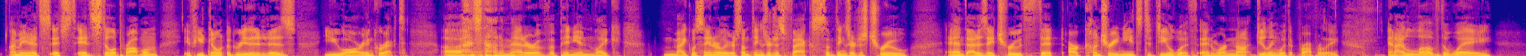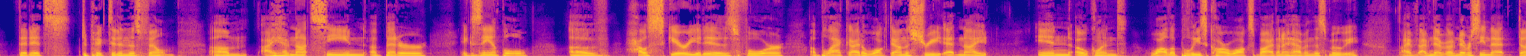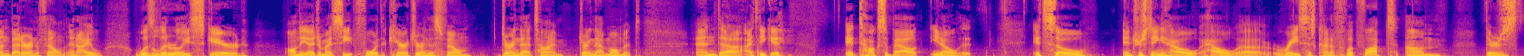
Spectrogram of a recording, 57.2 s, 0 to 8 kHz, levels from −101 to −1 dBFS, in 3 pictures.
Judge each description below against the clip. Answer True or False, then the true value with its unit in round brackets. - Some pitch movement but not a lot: False (2.3 semitones)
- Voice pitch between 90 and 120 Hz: True (115 Hz)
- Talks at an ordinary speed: True (175 wpm)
